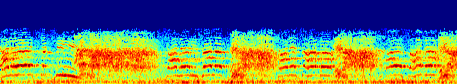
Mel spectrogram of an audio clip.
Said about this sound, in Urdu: نعرہ لگانے میں آپ بہت ماٹھے ہیں، بڑے ڈھیلے ہو نعرہ لگانے، ہو جاؤ گے، ہو جاؤ گے انشاءاللہ. اٹھ اٹھ کے نعرے نہ لگائے تو آدم تارک نہ کہنا.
